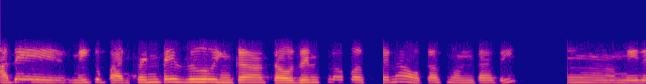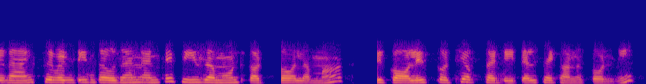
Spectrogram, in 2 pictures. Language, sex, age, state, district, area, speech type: Telugu, female, 30-45, Andhra Pradesh, Anakapalli, urban, conversation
